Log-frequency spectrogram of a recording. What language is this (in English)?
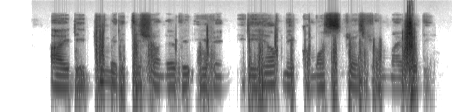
Nigerian Pidgin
